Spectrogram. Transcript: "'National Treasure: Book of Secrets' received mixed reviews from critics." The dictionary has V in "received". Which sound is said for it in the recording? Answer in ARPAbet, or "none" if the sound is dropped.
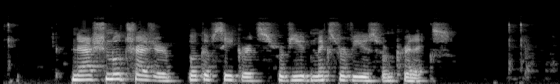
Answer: none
